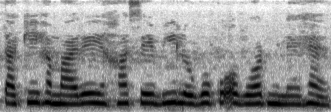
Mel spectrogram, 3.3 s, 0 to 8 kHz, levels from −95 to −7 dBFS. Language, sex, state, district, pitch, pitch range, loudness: Hindi, female, Chandigarh, Chandigarh, 245 Hz, 230-255 Hz, -11 LUFS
